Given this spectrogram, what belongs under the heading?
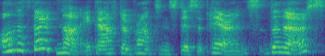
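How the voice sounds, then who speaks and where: At a moderate pace, the speaker talks in an unremarkable speaking voice. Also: woman. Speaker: dramatic reader. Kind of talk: live dramatic reading of a classic detective story. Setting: cafe, live audience.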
